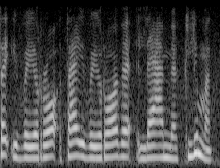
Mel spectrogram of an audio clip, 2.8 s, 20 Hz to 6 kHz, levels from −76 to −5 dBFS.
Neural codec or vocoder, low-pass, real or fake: none; 5.4 kHz; real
